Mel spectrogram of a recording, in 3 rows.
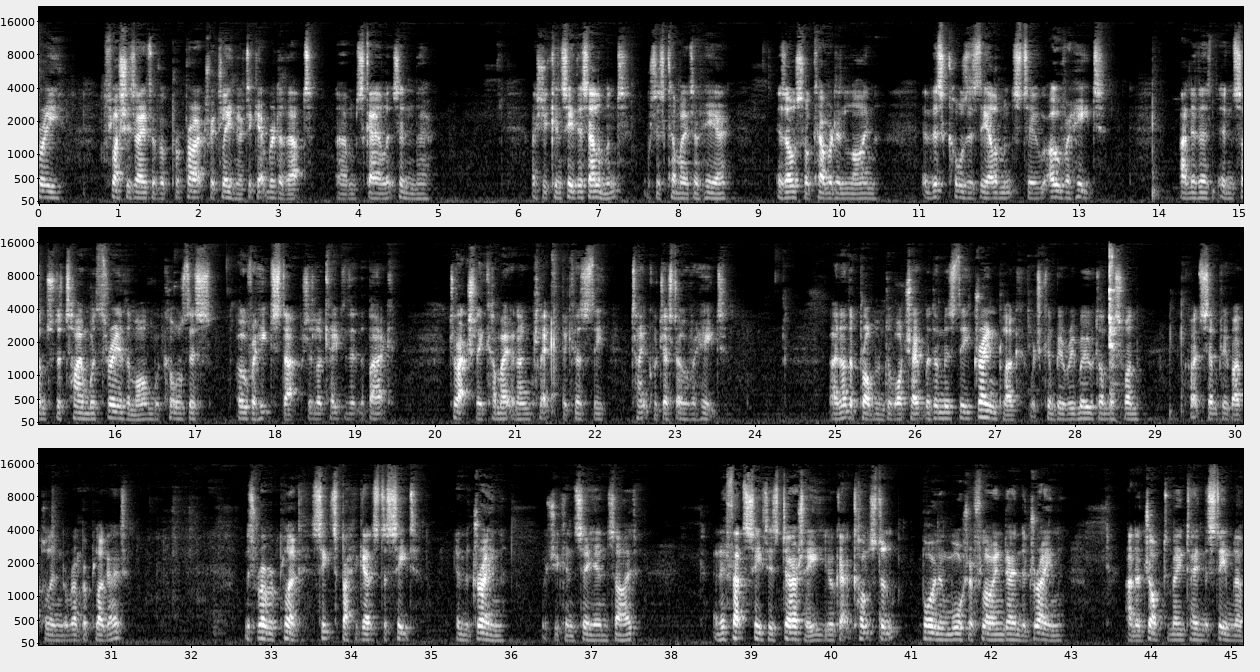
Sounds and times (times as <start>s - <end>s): Speech: 0.0s - 5.0s, 6.2s - 13.4s, 14.3s - 19.6s, 20.2s - 23.8s, 24.9s - 31.3s, 32.7s - 37.7s, 38.5s - 43.0s, 43.7s - 45.1s.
